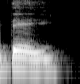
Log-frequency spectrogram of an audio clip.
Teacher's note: They always have a glide at the end on that.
